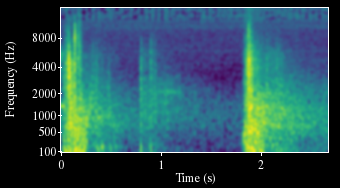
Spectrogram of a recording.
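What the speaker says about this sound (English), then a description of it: "Mortar takes out another." Mortar rounds landing in the Squad video game during a large Russian assault: two heavy booms, a fainter thump between them, each blast hitting hard and decaying into a distant rumble.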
